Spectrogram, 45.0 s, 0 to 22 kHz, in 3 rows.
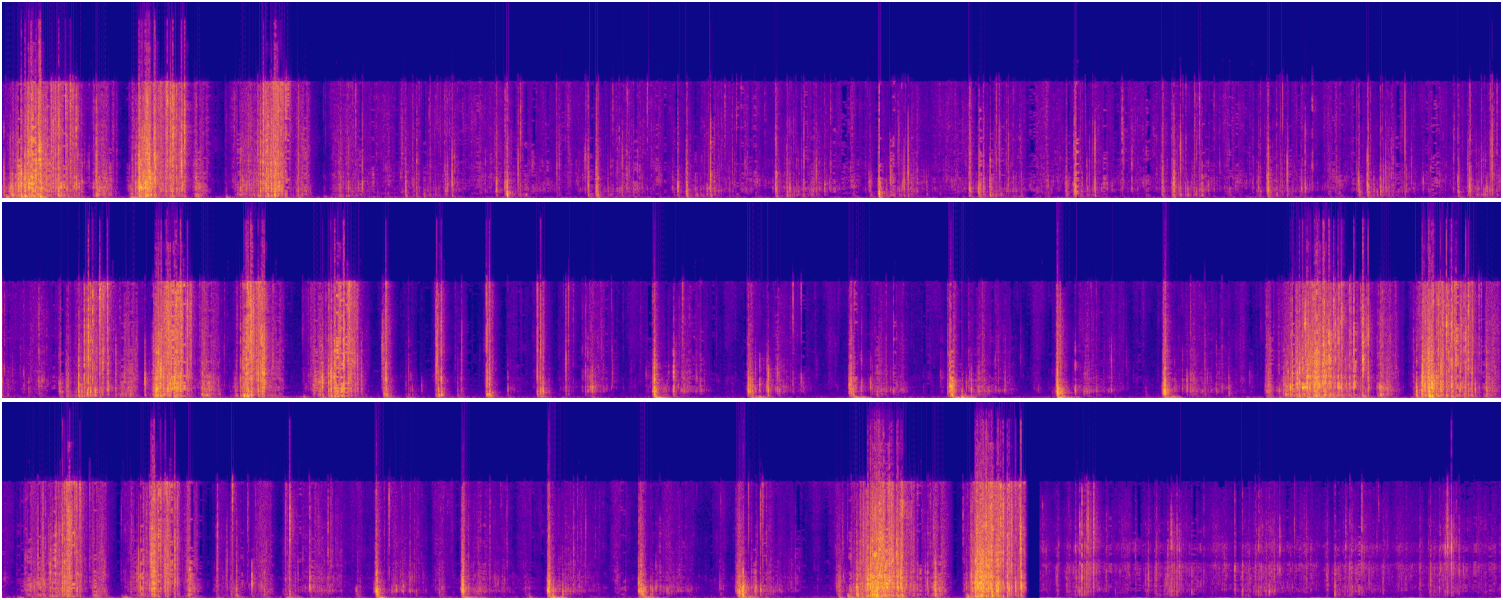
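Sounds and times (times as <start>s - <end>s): slime crackling when squeezed: 0.0s - 19.9s, 26.6s - 35.0s, 37.4s - 44.9s.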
